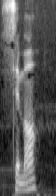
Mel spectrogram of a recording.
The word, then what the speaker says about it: Simo: And what I got from his description was Simo, as in Samoa, but without the A. Well, phonetically, Simoa without the A. I know it's not spelled like that. But yeah, no, apparently that's Simo.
